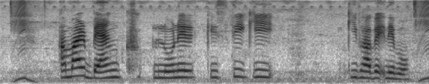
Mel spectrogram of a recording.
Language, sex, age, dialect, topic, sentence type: Bengali, female, 18-24, Rajbangshi, banking, question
